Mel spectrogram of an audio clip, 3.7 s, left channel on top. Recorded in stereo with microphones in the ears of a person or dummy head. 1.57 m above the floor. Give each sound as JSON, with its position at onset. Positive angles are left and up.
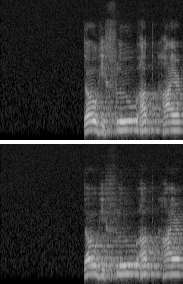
{"t": 1.7, "sound": "a man speaking", "side_deg": 25, "distance_m": 0.6}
